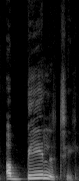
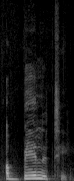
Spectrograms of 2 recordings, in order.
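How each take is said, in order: First: The stress is on the second syllable. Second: The stress is on the second syllable.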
